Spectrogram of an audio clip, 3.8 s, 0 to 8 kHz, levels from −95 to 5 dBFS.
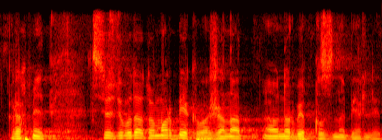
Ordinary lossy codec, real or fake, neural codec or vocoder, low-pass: none; fake; vocoder, 44.1 kHz, 128 mel bands every 512 samples, BigVGAN v2; 7.2 kHz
